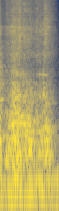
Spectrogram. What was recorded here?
metal furniture moving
